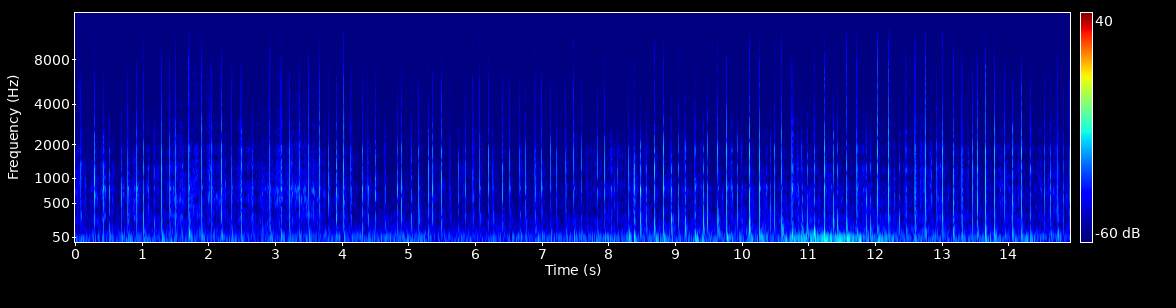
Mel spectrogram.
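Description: Long nails rapidly tap and scratch the smooth brown leather cover of a second journal, a closed hardcover held upright. Dense, quick, dry clicks with very short decay sit over a soft scratching rustle, all at a quiet level.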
